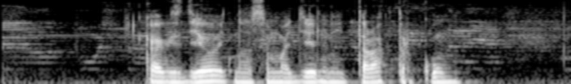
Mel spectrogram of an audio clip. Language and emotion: Russian, neutral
